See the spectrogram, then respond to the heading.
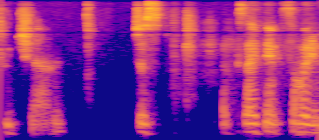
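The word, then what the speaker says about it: Huichin: to also say that it's pronounced too chen h-u-i-c-h-i-n is pronounced hu chen just because i think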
